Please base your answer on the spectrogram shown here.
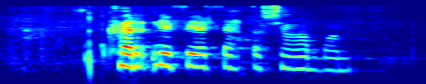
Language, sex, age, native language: Icelandic, female, 9, Icelandic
